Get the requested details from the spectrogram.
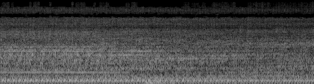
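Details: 2005 Chevy Malibu 2.2L four-cylinder, 250,000+ miles, first start after head gasket and timing kit replacement. Steady, even idle with no knocks or misses; low coolant warning while bleeding coolant, no leaks, running smooth.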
